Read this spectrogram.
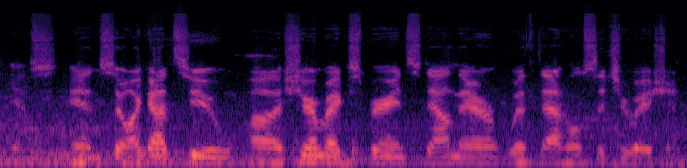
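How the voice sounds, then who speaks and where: A man from Ohio who grew up in Columbus and now works as a case manager speaks at a normal speed with a flat, mid-range delivery. In a casual interview on a streetside bench outdoors, street noise in the background, he plainly and candidly recounts his past.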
